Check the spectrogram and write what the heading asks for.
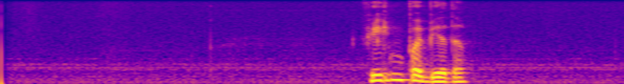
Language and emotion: Russian, neutral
